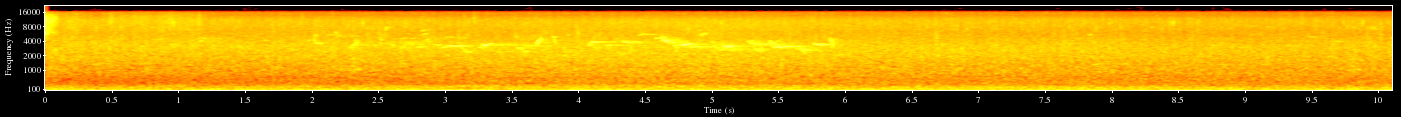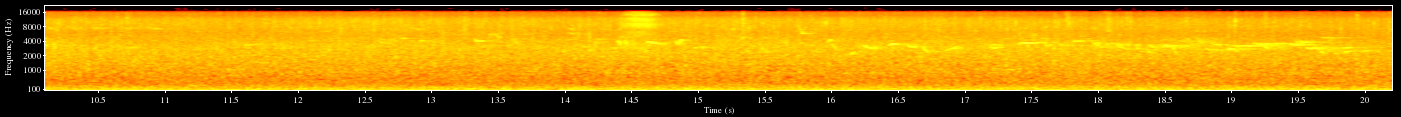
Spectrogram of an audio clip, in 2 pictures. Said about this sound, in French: Alors, qu'est-ce que vous avez entendu Bah moi, euh, à, peu, près, j'ai entendu que le vent et les oiseaux. Moi j'ai entendu le vent et les oiseaux. Et vous avez entendu d'autres choses ou pas La rivière. Ouais. Et les feuilles qui tombent.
